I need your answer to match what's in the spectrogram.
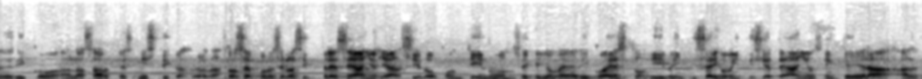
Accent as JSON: {"language": "Spanish", "town": "Catemaco", "region": "Veracruz", "country": "Mexico", "said": "donde yo andaba fuera de aquí, la gente decía, ¿de dónde eres? No, pues de Catemaco."}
